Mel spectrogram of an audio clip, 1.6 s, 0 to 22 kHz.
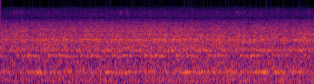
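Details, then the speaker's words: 2010 Buick Enclave CXL V6 with an even, steady idle, no stumble or miss, after fixing a vacuum leak (throttle body idle-too-high code) and cleaning and relearning the throttle body. "y era que un backing y como lo labé Entonces le hice un reler también al Body y y ahí quedó más s serenito"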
